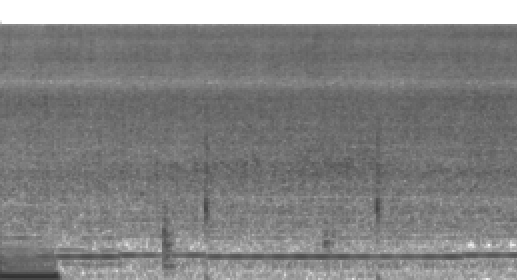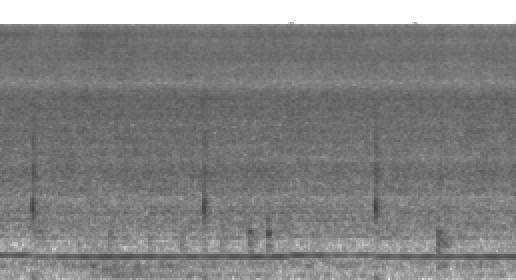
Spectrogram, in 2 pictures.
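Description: Onions, capsicum and sauces sizzling steadily in oil in a kadai while being stirred, with light sharp clicks of the spatula against the pan every second or two. A steady low hum runs underneath.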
